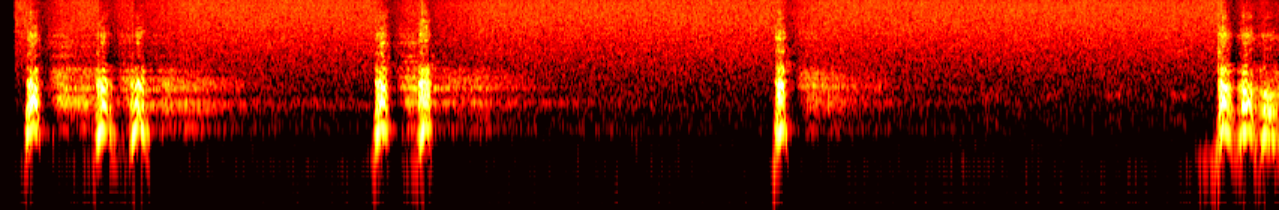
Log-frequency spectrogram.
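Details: A German Shepherd barks at nothing toward the mountains, giving deep, loud barks in short bursts, each followed by a fading echo.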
